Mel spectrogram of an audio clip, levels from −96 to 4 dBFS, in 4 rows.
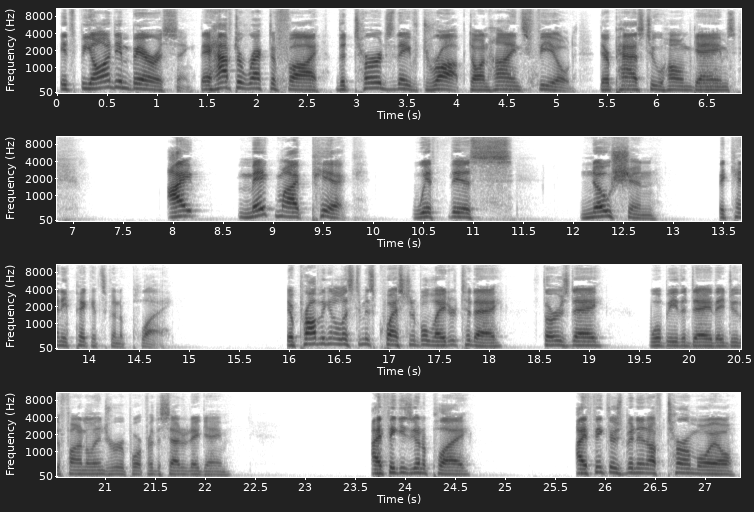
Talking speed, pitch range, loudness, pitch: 145 wpm, 110-175 Hz, -24 LUFS, 145 Hz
